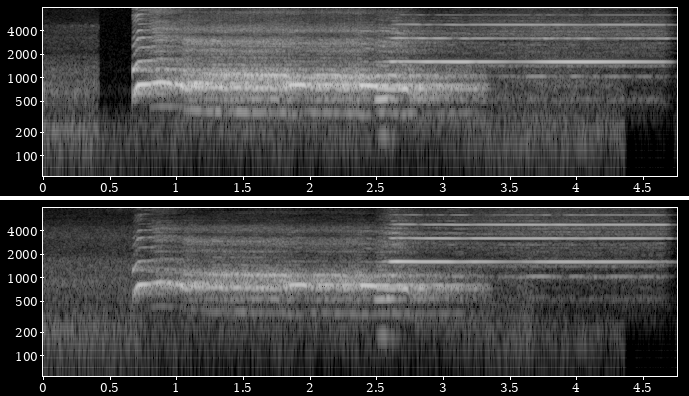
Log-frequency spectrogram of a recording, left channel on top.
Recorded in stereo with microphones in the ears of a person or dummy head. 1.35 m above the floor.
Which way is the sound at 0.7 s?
80° left.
